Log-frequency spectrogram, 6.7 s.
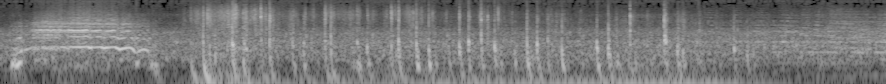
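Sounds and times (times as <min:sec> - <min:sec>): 
loud horse whinny: 0:00.0 - 0:01.4
galloping warhorse hoofbeats charging into battle: 0:01.1 - 0:06.5.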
